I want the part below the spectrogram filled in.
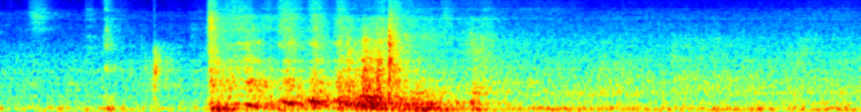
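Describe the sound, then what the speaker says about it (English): A truck engine cranks and catches at about one second, running for roughly a second and a half at a loud, rough idle before settling to a steady, quieter rumble. "We're going to turn my truck off, fire it back up"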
